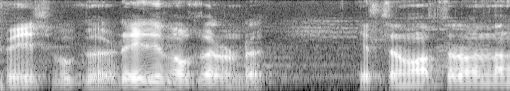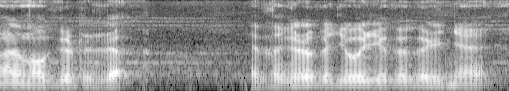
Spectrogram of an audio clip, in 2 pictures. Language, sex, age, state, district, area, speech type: Malayalam, male, 60+, Kerala, Kollam, rural, spontaneous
